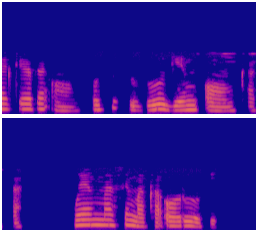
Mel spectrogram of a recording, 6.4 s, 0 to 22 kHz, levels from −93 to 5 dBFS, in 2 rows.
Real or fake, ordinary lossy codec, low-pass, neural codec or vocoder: real; none; 3.6 kHz; none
